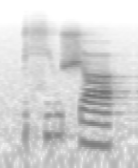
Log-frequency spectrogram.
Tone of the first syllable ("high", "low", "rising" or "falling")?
high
